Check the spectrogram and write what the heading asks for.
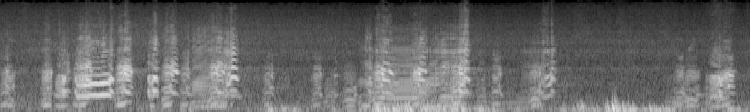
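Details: Farm geese honking in loud, harsh bursts, some with nasal, wavering tones and quick stuttering runs, clustered in two busy bouts separated by quieter gaps with scattered single honks.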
